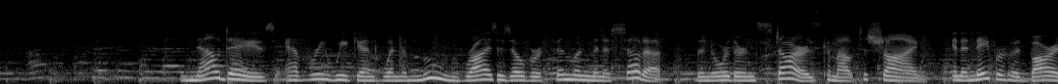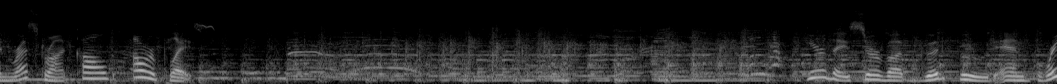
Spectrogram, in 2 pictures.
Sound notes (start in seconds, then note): 13.3 lively music; 13.4 patrons cheering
